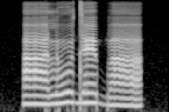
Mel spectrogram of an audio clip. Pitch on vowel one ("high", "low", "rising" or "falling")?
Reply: low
